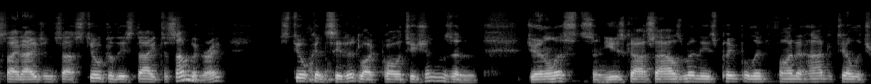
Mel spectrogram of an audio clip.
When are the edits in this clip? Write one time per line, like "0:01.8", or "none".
none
